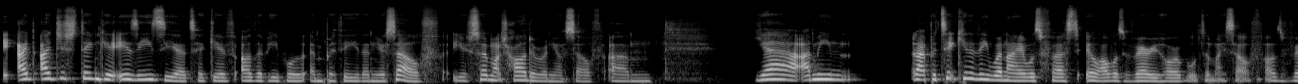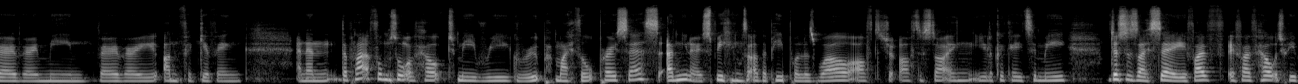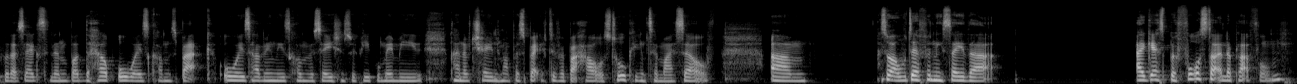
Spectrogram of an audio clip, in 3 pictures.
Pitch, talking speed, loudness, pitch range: 175 Hz, 195 wpm, -25 LUFS, 160-200 Hz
